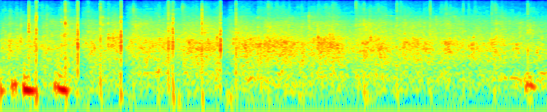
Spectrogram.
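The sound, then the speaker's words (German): A crowd breaks into steady applause, dense overlapping claps at a moderate loudness, with a few sharper individual claps standing out near the start; applause thanking a foundation for its work for democracy. “Da muss ich jetzt klatschen.”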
